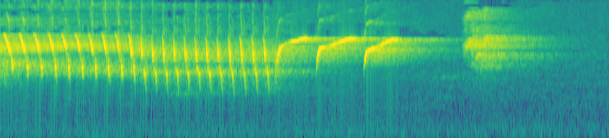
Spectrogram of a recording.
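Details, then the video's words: Short Belgian canary phrase used for training: a fast pulsing trill of doubled notes slowing slightly, then three rising whistled slurs and a final high note. "treinamento para canário belga"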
